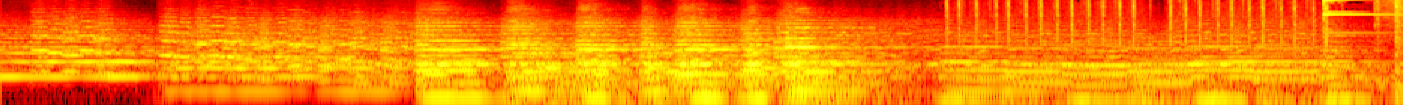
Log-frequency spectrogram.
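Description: machine, typewriter typing

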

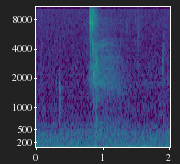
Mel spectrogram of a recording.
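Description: food or drink, sipping beer

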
